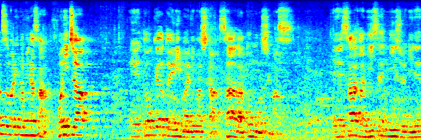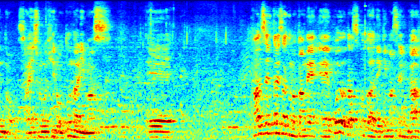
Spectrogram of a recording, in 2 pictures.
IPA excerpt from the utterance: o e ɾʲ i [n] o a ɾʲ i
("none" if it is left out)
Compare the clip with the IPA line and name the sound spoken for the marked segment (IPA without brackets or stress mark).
m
